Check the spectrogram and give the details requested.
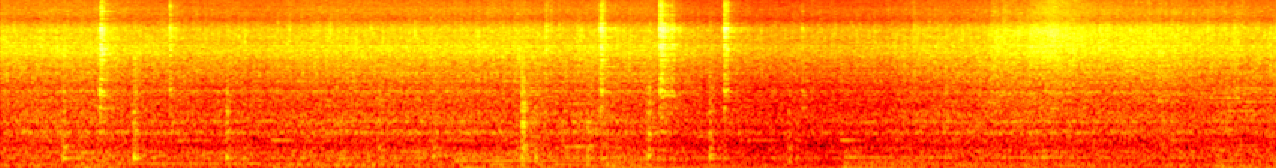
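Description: Steady sizzling hiss from a pot of biryani masala, with a metal spoon clicking sharply against a steel plate about five times as spices are spooned in, then stirring in the pot near the end.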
